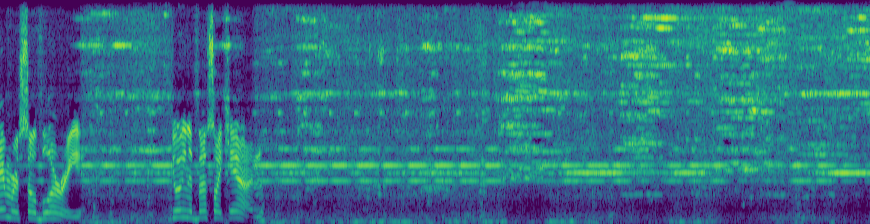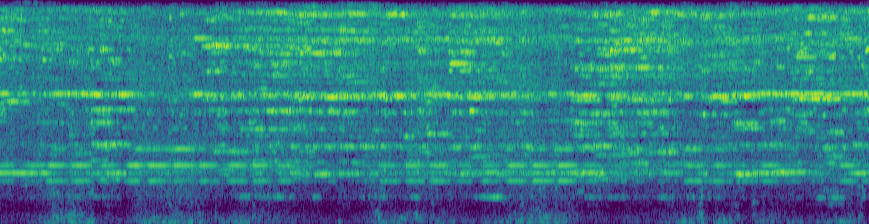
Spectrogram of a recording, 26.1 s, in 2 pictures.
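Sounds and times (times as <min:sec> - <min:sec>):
train wheels squealing: 0:01.2 - 0:02.6, 0:03.9 - 0:26.0.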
